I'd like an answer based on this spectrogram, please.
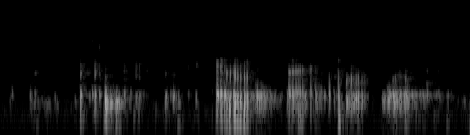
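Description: Loud gurgling and growling bursts from the stomach, ordinary hunger noises.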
